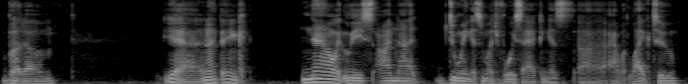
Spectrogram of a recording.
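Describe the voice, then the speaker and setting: A young man who does voice acting, telling a personal story in a relaxed, reflective vlog with lots of fillers. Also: deep voice, slow pace. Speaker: voice actor and streamer.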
